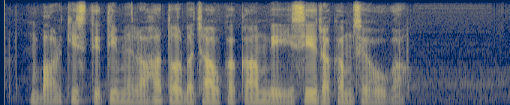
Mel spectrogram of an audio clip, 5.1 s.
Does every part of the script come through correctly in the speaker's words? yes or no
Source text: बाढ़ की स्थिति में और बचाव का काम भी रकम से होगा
no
